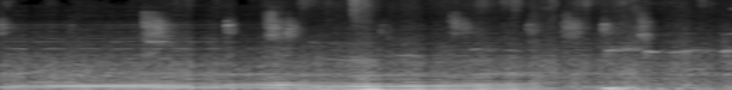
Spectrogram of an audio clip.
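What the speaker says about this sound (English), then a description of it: "Aventador just out cruising" A Lamborghini Aventador cruises past with a low, steady engine drone that swells slightly and then eases, heard from inside another car over its own road and cabin noise.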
